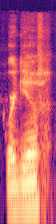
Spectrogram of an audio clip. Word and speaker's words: Georgiev: Georgiev, if I said that right. – Yeah, Georgiev. Georgiev.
